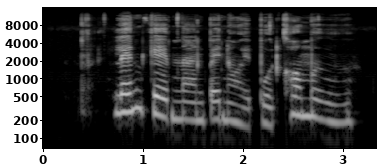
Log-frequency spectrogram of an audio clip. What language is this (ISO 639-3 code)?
tha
